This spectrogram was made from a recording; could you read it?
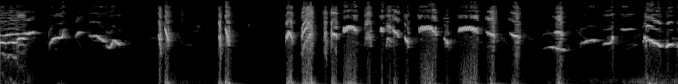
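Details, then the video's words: A white-rumped shama sings a lively medley of high whistles, sharp clicks and rasping notes, starting sparsely, then pouring out a dense run of quick varied phrases. "burung kacer"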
